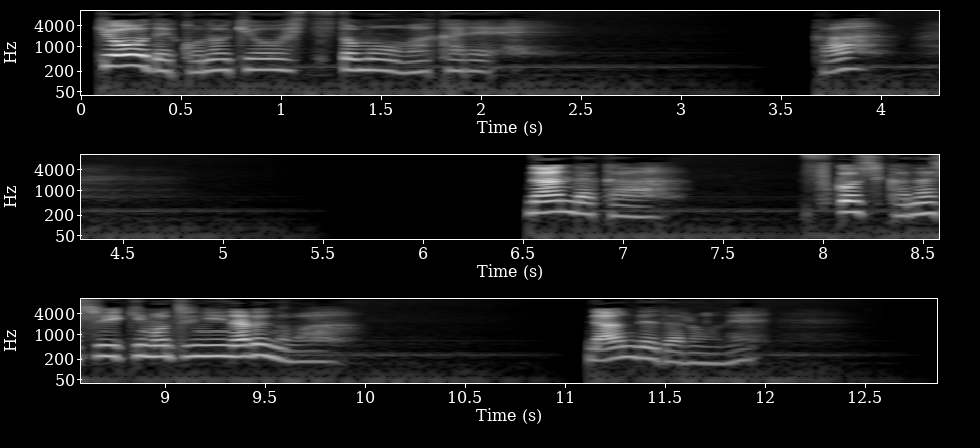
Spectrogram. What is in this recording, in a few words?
sample boy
